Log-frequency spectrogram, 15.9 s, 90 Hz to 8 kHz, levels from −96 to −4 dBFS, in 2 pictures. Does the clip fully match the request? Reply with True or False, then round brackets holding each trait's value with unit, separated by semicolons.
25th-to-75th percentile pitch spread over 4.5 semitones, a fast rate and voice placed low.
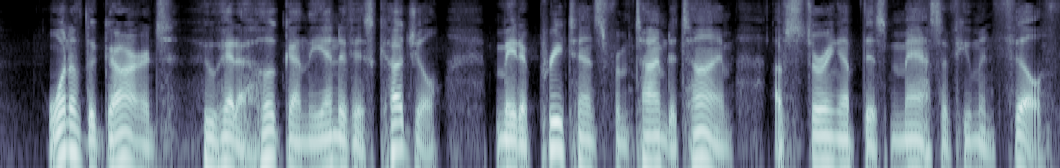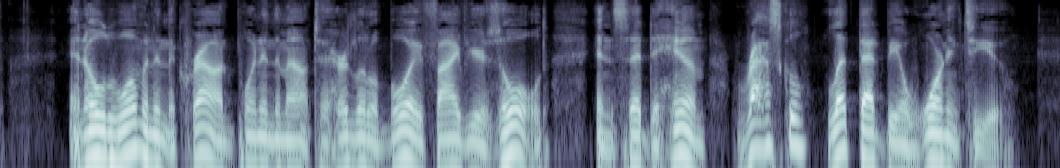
True (4.9 semitones; 215 wpm; 105 Hz)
